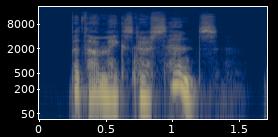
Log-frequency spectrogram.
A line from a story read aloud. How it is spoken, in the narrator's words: muttered in confusion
